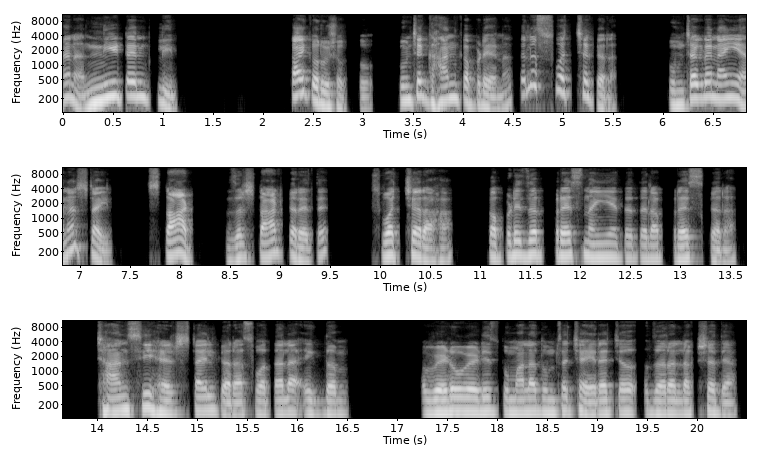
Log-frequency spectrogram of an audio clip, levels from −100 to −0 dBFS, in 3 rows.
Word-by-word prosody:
हे 215 Hz, -, +1 dB
ना. 180 Hz, -, -2 dB
नीट 200 Hz, -, +5 dB
and 225 Hz, -2 st, +3 dB
clean. 135 Hz, -9 st, -2 dB, 1.2 s
काय 235 Hz, +2 st, +6 dB
करू 165 Hz, -6 st, +3 dB
शकतो? 115 Hz, -4 st, -8 dB, 0.3 s
तुमचे 185 Hz, +5 st, +2 dB
घाण 180 Hz, +1 st, 0 dB
कपडे 145 Hz, -8 st, -2 dB
आहेत 110 Hz, -1 st, -3 dB
ना, 125 Hz, -, -8 dB
त्याला 245 Hz, -, -4 dB
स्वच्छ 275 Hz, -9 st, -4 dB
करा. 110 Hz, -6 st, -3 dB, 0.6 s
तुमच्याकडे 200 Hz, +10 st, +2 dB
नाहीये 205 Hz, -1 st, +2 dB
ना 215 Hz, +6 st, -1 dB
स्टाइल, 180 Hz, -, -2 dB, 0.4 s
स्टार्ट. -, -, +3 dB, 0.4 s
जर 145 Hz, -, 0 dB
स्टार्ट 155 Hz, +6 st, 0 dB
करायचंय, 145 Hz, +1 st, -1 dB, 0.5 s
स्वच्छ 165 Hz, +1 st, 0 dB
राहा. 125 Hz, -4 st, +1 dB, 0.4 s
कपडे 160 Hz, +2 st, +1 dB
जर 175 Hz, +1 st, +3 dB
प्रेस 165 Hz, -1 st, +2 dB
नाहीये, 150 Hz, -1 st, +1 dB
तर 145 Hz, -, -4 dB
त्याला 140 Hz, -1 st, -1 dB
प्रेस 135 Hz, 0 st, 0 dB
करा. 110 Hz, -2 st, -4 dB, 0.5 s
छानशी 150 Hz, +4 st, +1 dB
हेयर 125 Hz, -2 st, +3 dB
स्टाइल 145 Hz, +4 st, -1 dB
करा, 115 Hz, -1 st, +1 dB
स्वतःला 125 Hz, +2 st, -1 dB
एकदम 120 Hz, 0 st, -2 dB, 0.9 s
वेळोवेळीच 140 Hz, +1 st, +5 dB
तुम्हाला 135 Hz, 0 st, +1 dB
तुमच्या 135 Hz, +1 st, -2 dB
चेहऱ्याचं 130 Hz, 0 st, 0 dB, 0.2 s
जरा 125 Hz, 0 st, +2 dB
लक्ष 125 Hz, +2 st, -3 dB
द्या. 115 Hz, -4 st, -2 dB
145 Hz, 140 wpm, -24 LUFS, 125-170 Hz, 1.2 s, काय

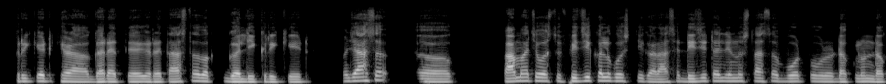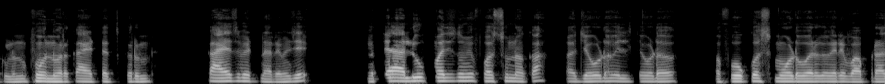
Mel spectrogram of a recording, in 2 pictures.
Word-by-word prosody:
Cricket 145 Hz, 0 st, 0 dB
खेळा, 130 Hz, -3 st, +2 dB
घरातल्या 125 Hz, +1 st, +1 dB
घरात 125 Hz, 0 st, -1 dB
असतं 155 Hz, +5 st, -1 dB
बघा, 145 Hz, 0 st, -1 dB
गली 125 Hz, 0 st, +4 dB
क्रिकेट 120 Hz, -1 st, -2 dB, 0.3 s
म्हणजे 150 Hz, +3 st, 0 dB
असं 175 Hz, +4 st, +2 dB, 0.3 s
अ, -, -, -4 dB, 0.8 s
कामाची 160 Hz, +4 st, +4 dB
वस्तू 160 Hz, -1 st, 0 dB
फिजिकल 170 Hz, +3 st, +1 dB
गोष्टी 155 Hz, -1 st, -3 dB
करा. 125 Hz, -3 st, -1 dB
असं 130 Hz, +3 st, -5 dB
डिजिटली 150 Hz, +3 st, 0 dB
नुसतं 150 Hz, 0 st, -3 dB
असं 145 Hz, +1 st, -4 dB
बोटवर 140 Hz, -1 st, -2 dB
ढकलून-ढकलून 130 Hz, 0 st, -1 dB
फोनवर 135 Hz, -3 st, +4 dB
काय 135 Hz, -2 st, +2 dB
टच 125 Hz, -1 st, -4 dB
करून 130 Hz, 0 st, -1 dB, 0.6 s
कायच 150 Hz, 0 st, +4 dB
भेटणार 135 Hz, -4 st, -1 dB
आहे? 120 Hz, 0 st, -2 dB
म्हणजे 135 Hz, +5 st, 0 dB, 0.8 s
त्या 155 Hz, 0 st, +7 dB
लूपमध्ये 160 Hz, 0 st, +2 dB
तुम्ही 165 Hz, 0 st, +2 dB
फसू 150 Hz, +1 st, -1 dB
नका 150 Hz, +3 st, -1 dB, 0.4 s
जेवढं 140 Hz, +1 st, +1 dB
होईल 140 Hz, -2 st, -2 dB
तेवढं 135 Hz, 0 st, -1 dB, 0.6 s
फोकस 140 Hz, 0 st, +2 dB
मोडवर 135 Hz, -1 st, +3 dB
वगैरे 135 Hz, 0 st, +1 dB
वापरा. 125 Hz, +1 st, 0 dB
140 Hz, 140 wpm, -22 LUFS, 130-150 Hz, 0.8 s, त्या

